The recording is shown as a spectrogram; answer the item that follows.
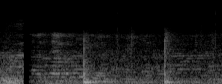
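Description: Footsteps on wooden stairs: two dull thuds about a second apart.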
